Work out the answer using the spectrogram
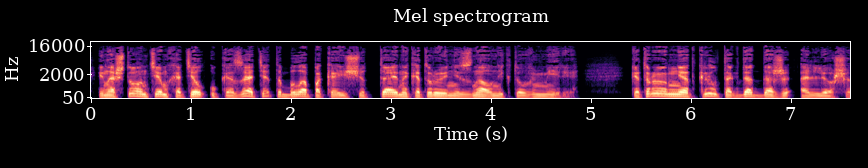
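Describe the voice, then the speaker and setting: Guy reading an old novel, steady and expressive, dry close sound. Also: medium pitch, no echo. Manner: measured, expressive storytelling. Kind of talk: audiobook narration of a classic novel.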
